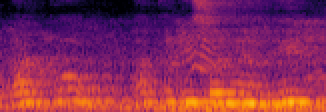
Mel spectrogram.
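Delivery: high, soft little puppet voice; monkey puppet voice. Acted. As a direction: squeak it like a shy monkey puppet.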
